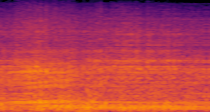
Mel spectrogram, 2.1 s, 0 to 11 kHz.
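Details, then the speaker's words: Kawasaki ER6f Ninja 650R parallel twin with aftermarket exhaust cracked, silencer broken off; loud, deep, raw unmuffled exhaust drone; broken exhaust silencer. "It's loud, man. So, and that's with the silencer taken off or broken off."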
